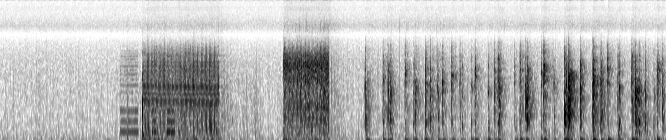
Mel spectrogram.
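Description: Crowd clapping in wild applause, a dense rapid patter of claps that starts about halfway through and rises toward the end. It is set off by a short, loud pitched note and a brief burst of hiss.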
